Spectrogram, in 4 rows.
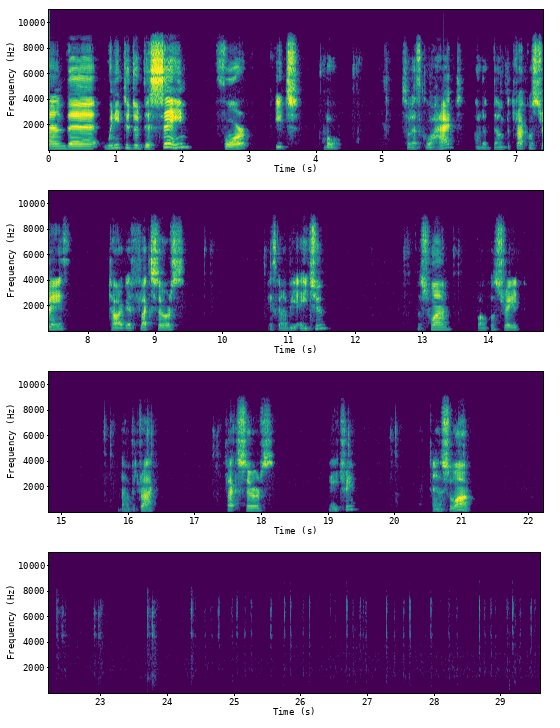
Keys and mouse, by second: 4.4 click, 5.5-6.7 drag, 7.6-8.8 drag, 9.7 click, 13.4-15.6 drag, 16.3 click, 17.9-19.2 drag, 19.9 click, 21.0-22.3 drag, 22.9 click, 24.2 click, 24.7 click, 25.0 click, 25.2 click, 25.7 drag, 26.1 click, 26.5 click, 26.9 click, 27.4 click, 27.6 click, 28.3-28.7 drag, 28.7 click, 28.9 click, 29.3 click, 29.5 click.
